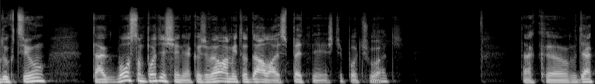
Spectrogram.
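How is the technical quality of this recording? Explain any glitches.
Nothing here sounds off: there are no glitches to explain, and the recording holds together nicely from beginning to end.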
